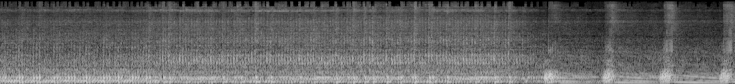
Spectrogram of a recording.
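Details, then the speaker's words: Freshly restored Kawasaki KX250 two-stroke with sleeved cylinder, first start with the idle screw way out: crisp crackle holding a steady idle, then four sharp throttle blips rising and dropping back cleanly; normal idle and revving. "Oh, we did. The idle screw's way out. Woo, I was nervous there, man. >> [laughter] >> Sounds good, though."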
